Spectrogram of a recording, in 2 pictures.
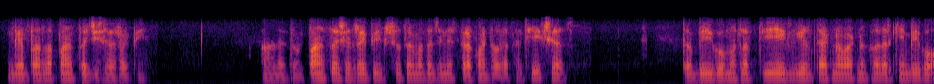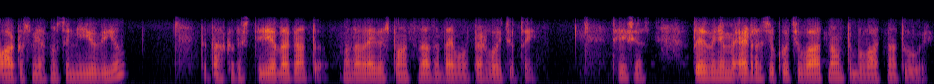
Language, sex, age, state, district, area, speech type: Kashmiri, male, 18-30, Jammu and Kashmir, Bandipora, rural, conversation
